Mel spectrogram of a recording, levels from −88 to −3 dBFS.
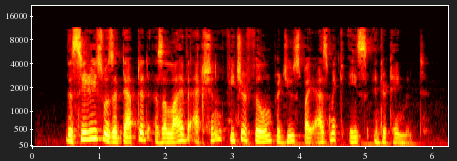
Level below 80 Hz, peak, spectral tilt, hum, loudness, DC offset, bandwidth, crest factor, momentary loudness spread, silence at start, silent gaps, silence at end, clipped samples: -50 dBFS; -4 dBFS; -4.5 dB/octave; none; -21 LUFS; under 0.1%; 11.5 kHz; 18 dB; 11 LU; 0.5 s; none; 0.4 s; under 0.1%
